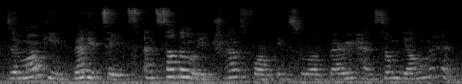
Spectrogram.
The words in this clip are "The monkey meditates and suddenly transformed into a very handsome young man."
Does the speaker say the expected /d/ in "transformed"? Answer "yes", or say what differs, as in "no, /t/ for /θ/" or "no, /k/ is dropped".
no, /d/ is dropped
